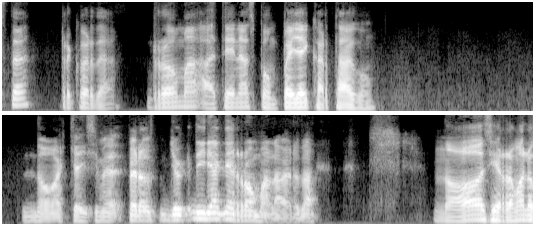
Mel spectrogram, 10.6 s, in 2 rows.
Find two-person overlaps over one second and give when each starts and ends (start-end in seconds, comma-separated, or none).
none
